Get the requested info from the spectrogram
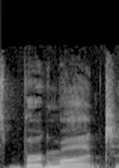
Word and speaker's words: bergamot: It's bergamot. Is that how you say it? – Mm-hmm. – It's kind of the essential ingredient, but it's like lavendery mixed with citrus.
